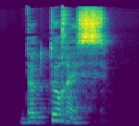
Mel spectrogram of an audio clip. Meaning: female equivalent of docteur: female doctor
- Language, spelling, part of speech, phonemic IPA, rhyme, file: French, doctoresse, noun, /dɔk.tɔ.ʁɛs/, -ɛs, LL-Q150 (fra)-doctoresse.wav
